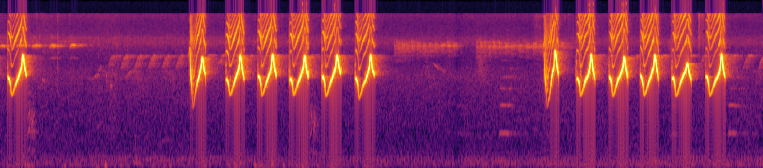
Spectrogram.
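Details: Cinereous tit song used to stimulate reluctant birds into singing: one opening note, a run of five bright upslurred whistles, a pause, then another run of seven.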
